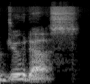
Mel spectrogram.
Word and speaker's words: Judas: it doesn't matter but which sounds more like jew jude or judas jude or judas the emphasis of the syllable is act is emphasized the second symbol of das a-s not jew but judas this is saint jude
